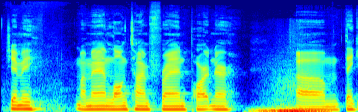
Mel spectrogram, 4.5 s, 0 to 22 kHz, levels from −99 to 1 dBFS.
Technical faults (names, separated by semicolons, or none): none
